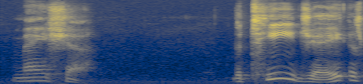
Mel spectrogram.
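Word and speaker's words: meisje: with an s and s j sound is pronounced like an sh in english so this is pronounced meisha the tj is pronounced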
